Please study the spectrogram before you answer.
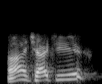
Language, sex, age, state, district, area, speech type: Kashmiri, male, 30-45, Jammu and Kashmir, Srinagar, rural, conversation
